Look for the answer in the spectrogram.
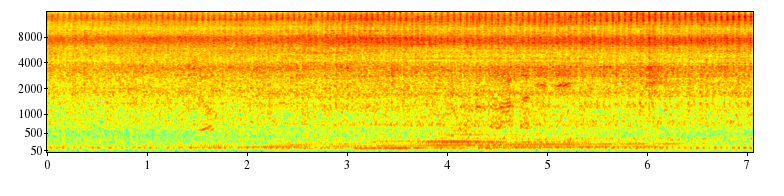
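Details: Suzuki Satria FU that was hard to start and died, after fix (dirty water drain under exhaust blamed, parts taped against water): single-cylinder fires up, holds steady idle, revs cleanly and settles back, running smoothly.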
